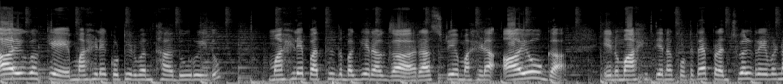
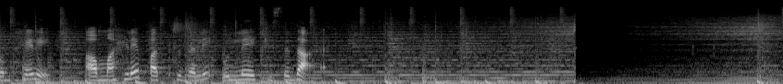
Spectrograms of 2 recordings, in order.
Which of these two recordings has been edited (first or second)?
second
